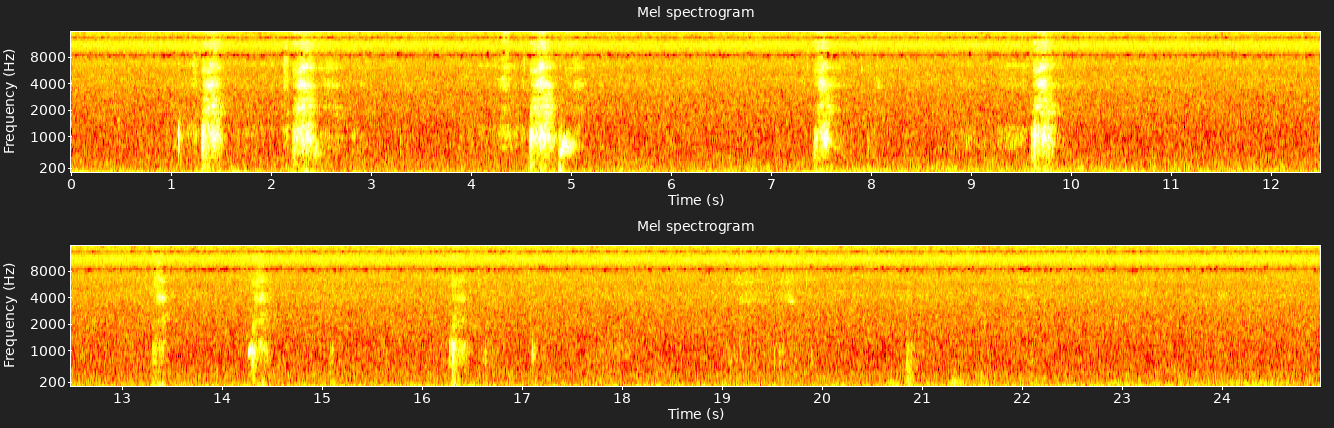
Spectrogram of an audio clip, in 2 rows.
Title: Life with a 12-year-old cockapoo: Dog has short and quick breathing? It is reverse sneeze!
